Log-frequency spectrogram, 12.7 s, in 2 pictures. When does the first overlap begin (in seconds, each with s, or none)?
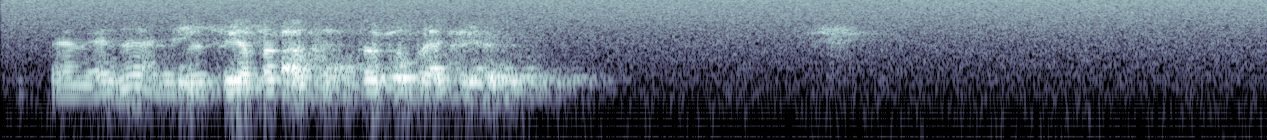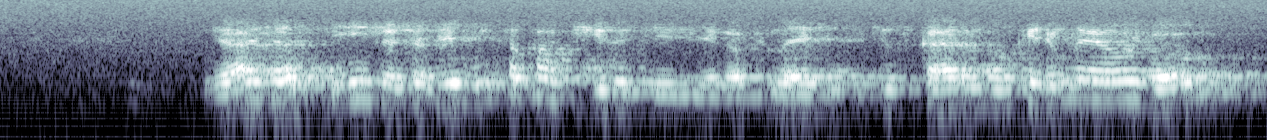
0.5 s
